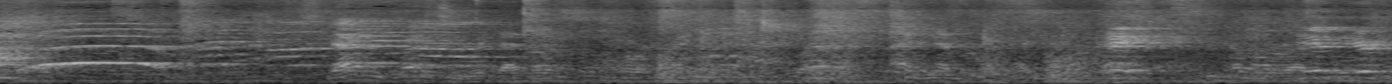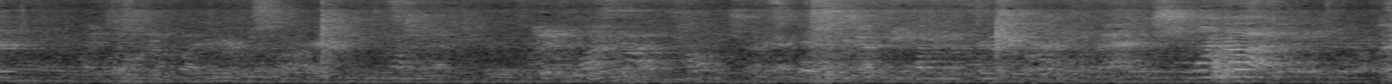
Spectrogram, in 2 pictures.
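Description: Wrestlers thud onto a ring mat.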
